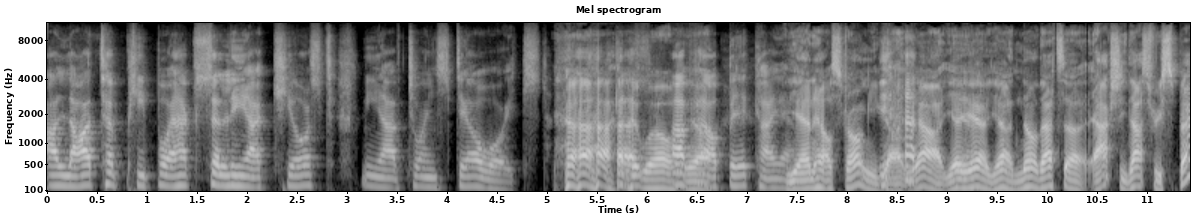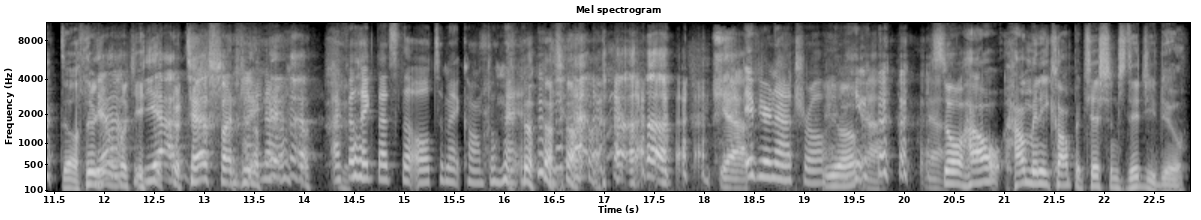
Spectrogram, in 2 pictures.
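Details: Dysarthria from cerebral palsy in a 32-year-old man, whose cerebral palsy affects speech coordination and walking.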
